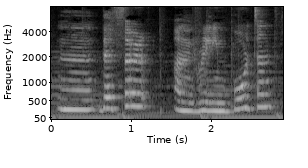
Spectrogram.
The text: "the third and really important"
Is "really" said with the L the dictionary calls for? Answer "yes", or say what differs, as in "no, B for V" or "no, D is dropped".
no, L is dropped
